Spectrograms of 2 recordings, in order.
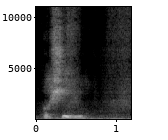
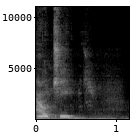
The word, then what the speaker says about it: Ouchy: from lausanne lausanne to Oshi oh she which is spelled like o-u-c-h-y which I want to say ouchy but it's Oshi the subway train station inoshi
